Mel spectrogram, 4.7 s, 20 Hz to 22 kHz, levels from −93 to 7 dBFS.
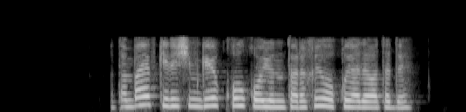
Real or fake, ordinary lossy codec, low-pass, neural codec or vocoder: real; AAC, 32 kbps; 5.4 kHz; none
